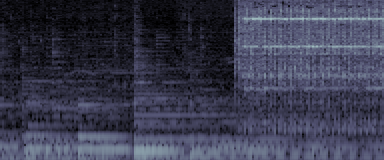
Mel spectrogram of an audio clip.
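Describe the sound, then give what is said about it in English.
An old alarm clock goes off in a cramped bedroom, sounding a steady, faint ringing tone that gains a brighter, higher ring partway through. “In the cramped bedroom, grandfather's alarm clock goes off.”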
